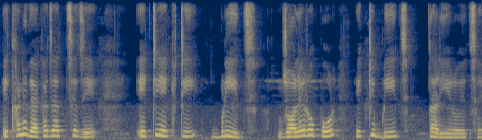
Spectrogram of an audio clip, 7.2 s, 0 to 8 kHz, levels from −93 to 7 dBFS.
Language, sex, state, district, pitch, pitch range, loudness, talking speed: Bengali, female, Jharkhand, Sahebganj, 255 Hz, 230-280 Hz, -17 LUFS, 75 wpm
